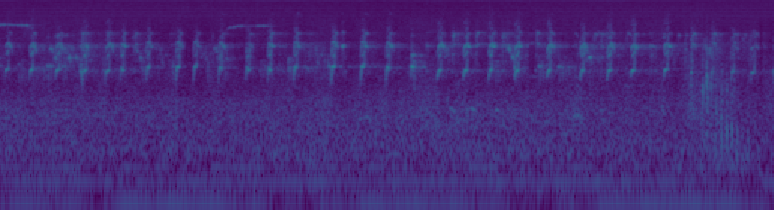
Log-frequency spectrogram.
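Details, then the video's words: Common blackbird in a British garden giving its distinctive alarm call, often used when going to roost: a rapid, insistent run of sharp, high 'chink' notes, about four a second, over faint background hiss. "Blackbirds also have a distinctive alarm call which is commonly used when going to roost. [Applause]"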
